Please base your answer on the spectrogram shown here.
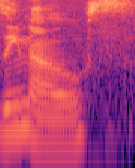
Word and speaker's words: Xenos: but he spells it with an x okay but it's still pronounced xenos okay well generation xenos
